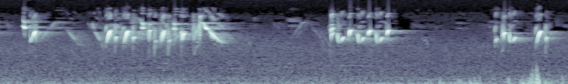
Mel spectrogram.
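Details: European goldfinch song used as a tutor recording for teaching goldfinches and canaries to sing: bursts of bright, rapid twittering notes with sliding whistles, given in three separate phrases over a quiet background with a faint low thump near the end.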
